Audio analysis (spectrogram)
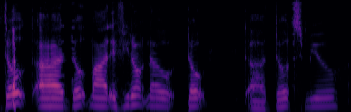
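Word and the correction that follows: Dotemu: I can't say the name properly. – Dot emu. – That it's released dot email? – I'm pretty sure it's dot emu.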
